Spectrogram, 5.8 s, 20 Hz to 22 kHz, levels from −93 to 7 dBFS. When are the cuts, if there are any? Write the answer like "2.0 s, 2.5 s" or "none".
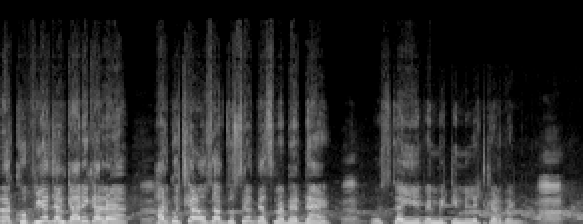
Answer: none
